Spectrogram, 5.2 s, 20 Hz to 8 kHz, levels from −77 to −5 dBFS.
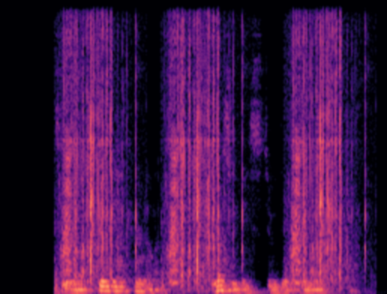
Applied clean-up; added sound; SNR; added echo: none; Crushing / Wood; -3 dB; reverberation time 0.4 s.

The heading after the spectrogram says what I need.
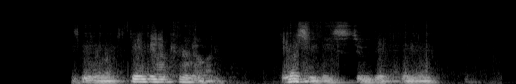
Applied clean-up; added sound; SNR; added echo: neural separator model SepFormer DNS4.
